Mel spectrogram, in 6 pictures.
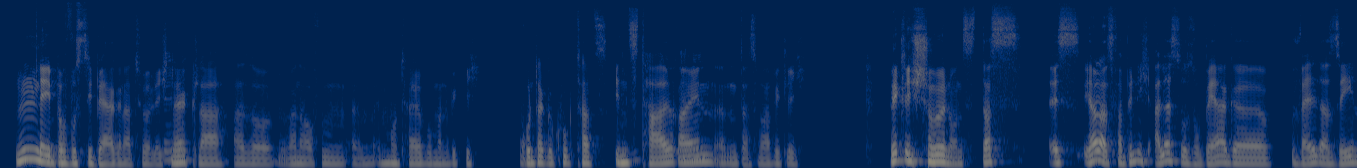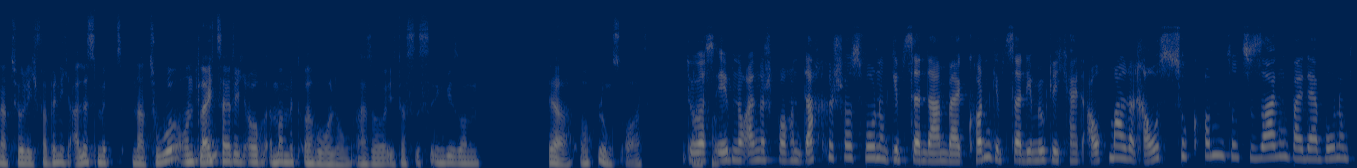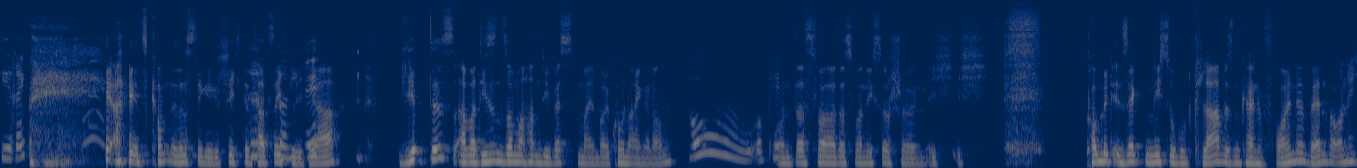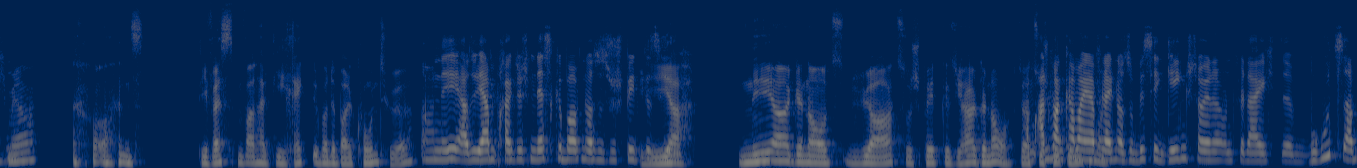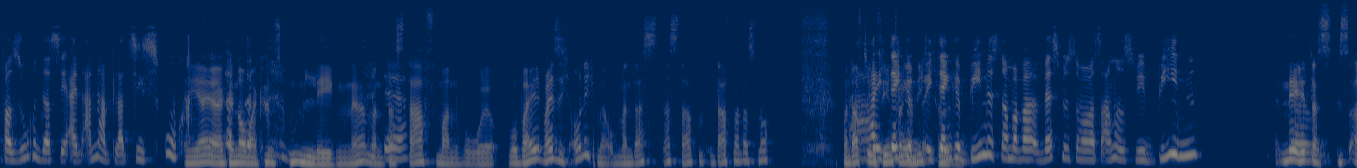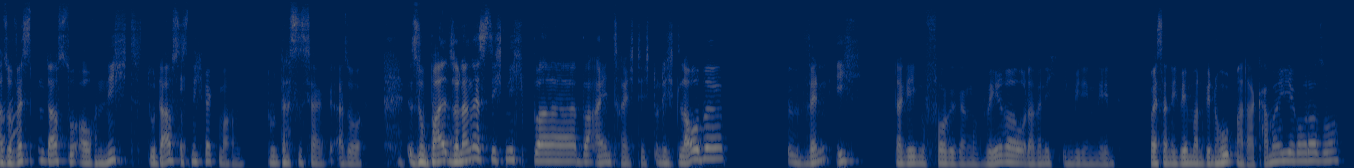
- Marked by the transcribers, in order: laugh; laughing while speaking: "Ja, jetzt"; laughing while speaking: "Okay"; chuckle; drawn out: "Oh"; inhale; chuckle; laughing while speaking: "Und"; laughing while speaking: "suchen"; laugh; other background noise
- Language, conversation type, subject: German, podcast, Wie erholst du dich in der Natur oder an der frischen Luft?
